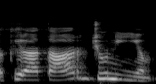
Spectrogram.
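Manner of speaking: किरातार्जुनीयम slowly, r without a vowel after ता; careful slow demo of किरातार्जुनीयम; slow model pronunciation. Shown as a demonstration. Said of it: "बिना अ के बोला जाएगा".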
